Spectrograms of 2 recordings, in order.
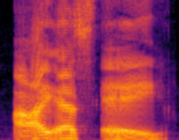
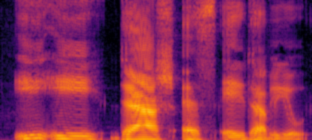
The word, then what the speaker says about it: Isa: Okay, it's spelled ISA. It is pronounced EE-SAW.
